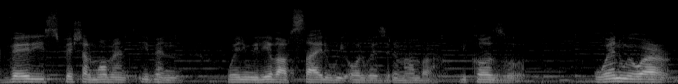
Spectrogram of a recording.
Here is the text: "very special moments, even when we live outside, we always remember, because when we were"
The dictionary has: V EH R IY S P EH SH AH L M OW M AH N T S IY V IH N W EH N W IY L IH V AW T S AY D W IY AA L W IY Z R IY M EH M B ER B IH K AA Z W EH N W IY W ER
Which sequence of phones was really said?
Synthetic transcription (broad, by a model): V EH R IY S P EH SH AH L M OW M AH N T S IY V IH N W EH N W IY L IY V AW T S AY D W IY AA L W IY Z R IY M EH M B ER B IH K AA Z W EH N W IY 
